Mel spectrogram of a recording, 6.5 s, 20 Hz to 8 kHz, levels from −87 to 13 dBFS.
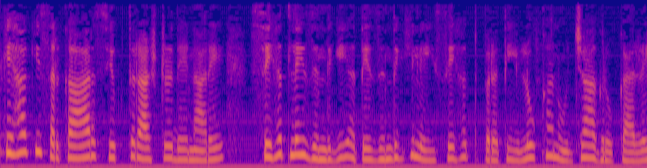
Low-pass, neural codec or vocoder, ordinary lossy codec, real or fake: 7.2 kHz; none; none; real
